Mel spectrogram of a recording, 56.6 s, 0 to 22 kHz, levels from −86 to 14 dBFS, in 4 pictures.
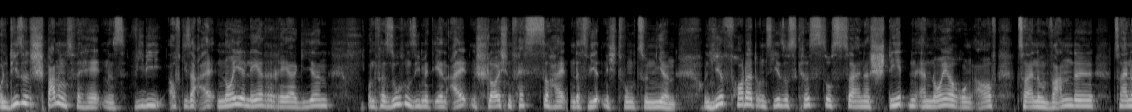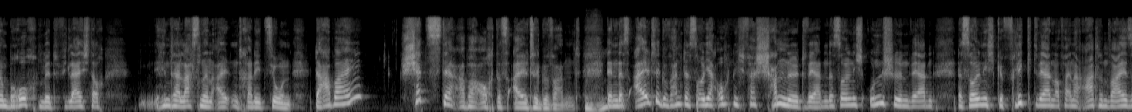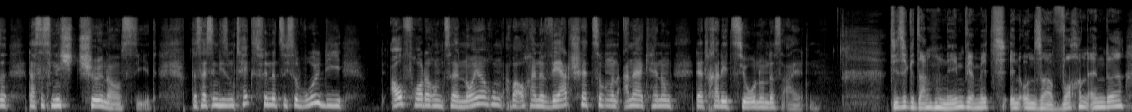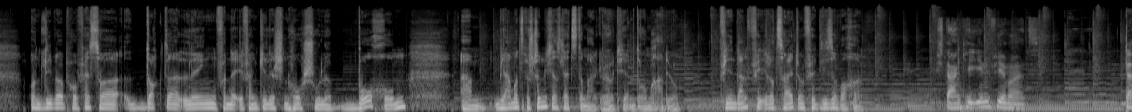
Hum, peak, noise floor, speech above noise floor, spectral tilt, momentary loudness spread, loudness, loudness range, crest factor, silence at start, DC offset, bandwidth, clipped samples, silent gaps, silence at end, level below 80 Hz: none; -10 dBFS; -48 dBFS; 24 dB; -5.5 dB/octave; 10 LU; -24 LUFS; 2 LU; 14 dB; 0 s; under 0.1%; 17 kHz; under 0.1%; none; 0 s; -46 dBFS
